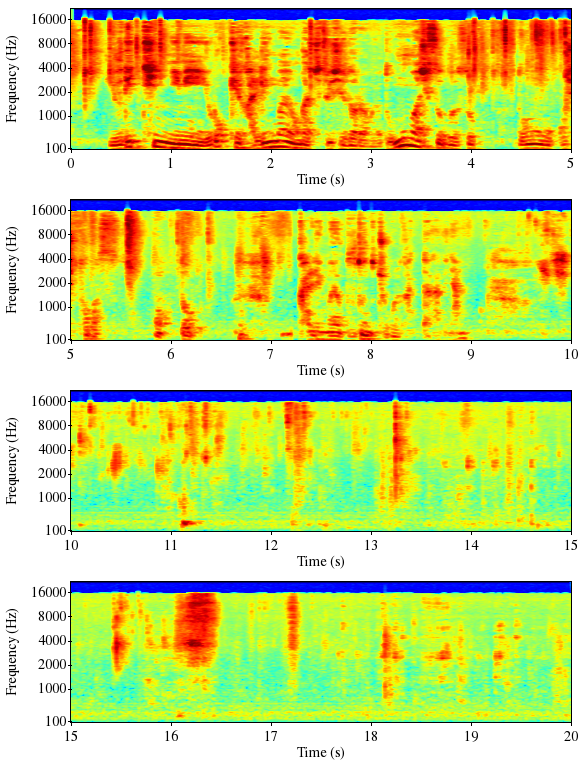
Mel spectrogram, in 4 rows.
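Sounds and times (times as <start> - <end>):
wet chewing and mouth clicks: 9.1 - 20.0.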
